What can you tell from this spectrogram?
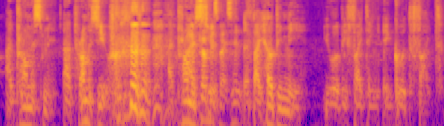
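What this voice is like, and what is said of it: Character voice with foreign accent. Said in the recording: “Does he want me to adopt a similar accent when I'm talking to him?”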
